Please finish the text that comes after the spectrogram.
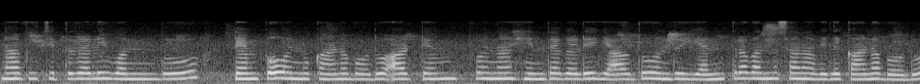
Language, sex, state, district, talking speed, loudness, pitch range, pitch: Kannada, female, Karnataka, Dakshina Kannada, 105 wpm, -14 LUFS, 245-265 Hz, 255 Hz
